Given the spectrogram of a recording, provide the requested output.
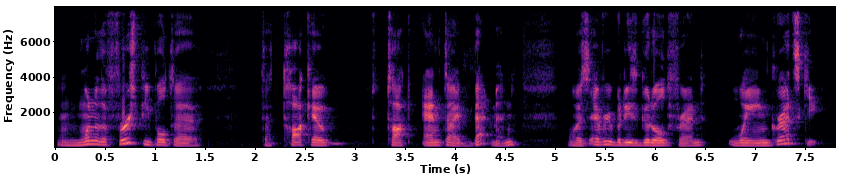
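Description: A man's voice: mid-range voice, normal speed, pushed and bright, breathy edge. Sarcastic filler-heavy young man ranting. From Canada. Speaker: vlog host. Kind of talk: casual opinion rant.

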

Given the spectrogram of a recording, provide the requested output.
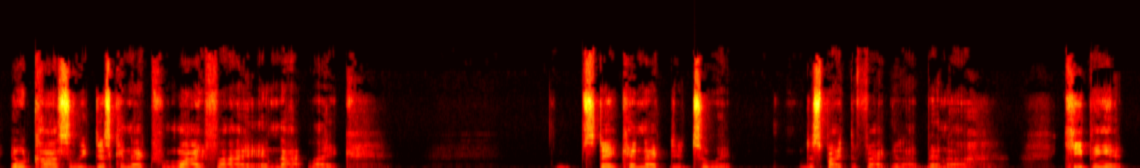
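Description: This young male tech vlogger has a very low voice, slightly sore from a recent illness, and he rambles casually through a hands-on phone review. He's seated at a table indoors, off camera, in a dry room with no echo. His manner is relaxed, with lots of fillers and restarts.

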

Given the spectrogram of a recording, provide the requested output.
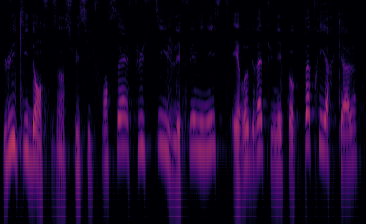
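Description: A man's voice: high voice, big pitch swings, normal speed, darkish tone. A man hosting a TV show, putting questions to a comic guest as the straight man in a sketch. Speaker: TV host. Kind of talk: mock interview in a comedy sketch. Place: TV studio.

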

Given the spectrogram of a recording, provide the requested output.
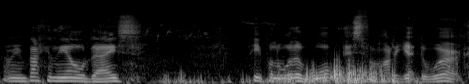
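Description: A middle-aged English walking vlogger gives casual commentary as he films himself on his phone, his voice a little high with a steady tone. He pauses mid-sentence while moving through country lanes and fields, with faint outdoor noise behind him.

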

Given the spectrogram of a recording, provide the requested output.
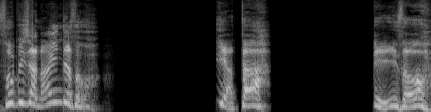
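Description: Young heroic fox space pilot from a video game, bright forceful voice, lively swings, commanding but friendly. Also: male voice, very high-pitched, no room sound, studio quality, exaggerated voice. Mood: determined, urgent. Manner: brisk, determined, commanding yet friendly. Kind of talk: Japanese video game voice acting.

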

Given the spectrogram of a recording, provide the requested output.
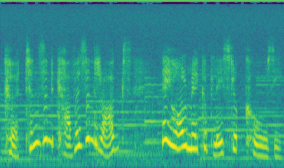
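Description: In a children's cartoon, a homely leek talks gently and patiently about making her home cosy. Her voice is high and lively, with faint music underneath. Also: a little slow, exaggerated voice. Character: kind homely female leek.

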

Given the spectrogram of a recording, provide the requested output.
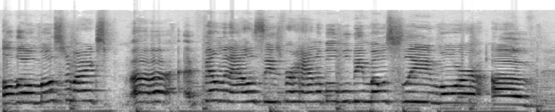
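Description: A woman's voice: very high voice, fairly even intonation, a little slow, music in the background. A young woman hosting an art and film vlog, chatty and playful, poking fun at her own slips. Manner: playful, self-mocking, stumbles and laughs at herself. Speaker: host of an art and film channel. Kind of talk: casual talking-to-camera vlog.

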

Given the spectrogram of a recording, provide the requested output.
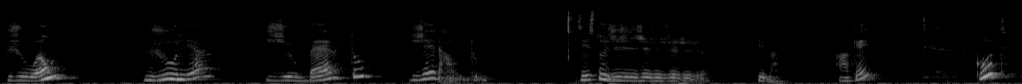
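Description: A woman from Brazil with a São Paulo accent, a native Portuguese speaker, giving an online pronunciation lesson in German, slow and deliberate, often checking in with "Okay?". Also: medium pitch, darkish tone, slightly rough. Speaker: language teacher.

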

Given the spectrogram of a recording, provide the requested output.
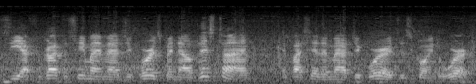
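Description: A man's voice: medium pitch, fairly even intonation, brisk. A man coaching children playfully, like a showy magician at a kids' party, in a casual outdoor home video. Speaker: adult leading children's magic trick game. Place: outdoor driveway. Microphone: camcorder microphone at a distance. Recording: distant, noisy outdoor camcorder audio.

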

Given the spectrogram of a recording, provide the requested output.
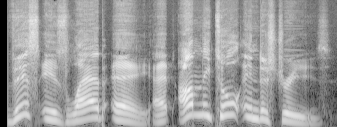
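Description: A man's voice: sits high, very animated, no room sound, studio quality, heavily acted. A man playing an enthusiastic, earnest infomercial announcer in a parody ad, stretching key phrases for emphasis. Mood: upbeat selling. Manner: salesy, drawn-out emphatic phrase endings.

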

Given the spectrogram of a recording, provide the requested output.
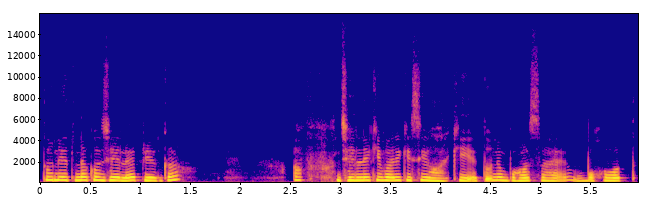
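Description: A woman's voice: high-pitched, flat delivery, normal speed, dark tone. A woman voicing a defiant young woman student who talks curtly and dismissively. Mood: self-encouraging. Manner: curt, dismissive. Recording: dull lo-fi recording.

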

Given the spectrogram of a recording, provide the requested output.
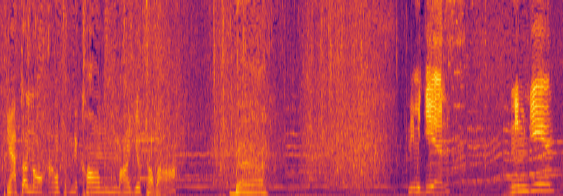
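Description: A young man hosting a casual gameplay video, excitable, shouting and goofing around as he plays. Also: sits high, slow pace, pauses often, over music. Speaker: gaming video host.

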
